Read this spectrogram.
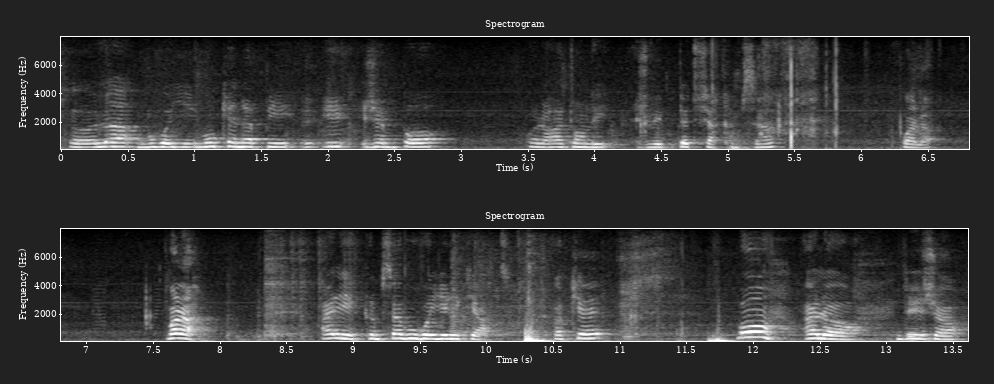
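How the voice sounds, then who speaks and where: Chatty high-voiced woman, dull lo-fi sound. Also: fairly even intonation, unhurried, long pauses, background noise. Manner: chatty, rambling, self-mocking asides. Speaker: psychic medium doing a card reading. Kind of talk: casual chatty live reading. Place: at home, indoors. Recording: dull lo-fi home recording.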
